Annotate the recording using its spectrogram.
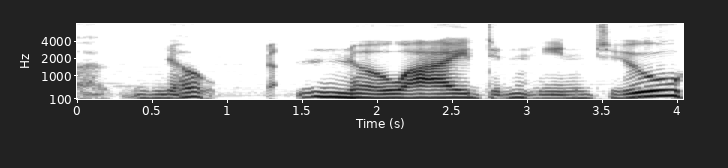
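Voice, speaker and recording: Faint music plays in the background as a man uses a put-on character voice. His pitch is fairly high, with ordinary pitch variation. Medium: read story. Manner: hesitant, meek.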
